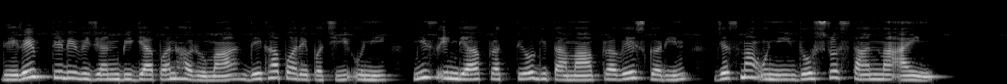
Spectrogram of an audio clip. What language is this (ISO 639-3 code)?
nep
